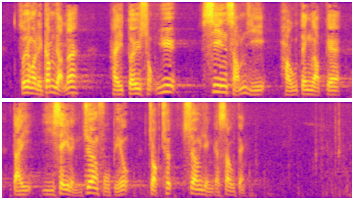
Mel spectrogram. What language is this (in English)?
Cantonese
